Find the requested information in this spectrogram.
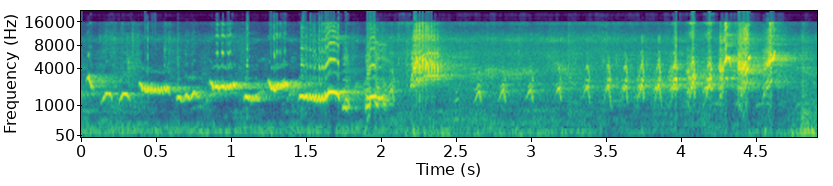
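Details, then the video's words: Animated white-rumped shama song, played so reluctant shamas join in: mellow looping whistles, then a quick series of dry ticking notes rising in pitch. "MURAI BATU GACOR ..TEPAT UNTUK PANCINGAN , MURAI BATU MACET KURANG GACOR,AGAR BUNYI LAGI"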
